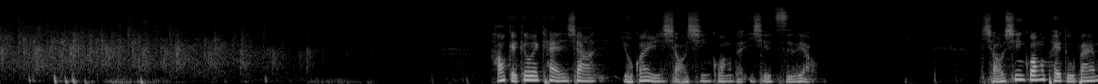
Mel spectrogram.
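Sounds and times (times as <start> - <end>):
applause: 0.0 - 3.9
speech: 5.0 - 8.3, 9.8 - 10.9.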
